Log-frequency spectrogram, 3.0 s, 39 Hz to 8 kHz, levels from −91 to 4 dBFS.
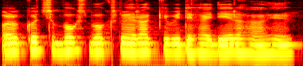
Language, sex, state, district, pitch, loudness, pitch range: Hindi, male, Arunachal Pradesh, Papum Pare, 120 Hz, -16 LUFS, 115-125 Hz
